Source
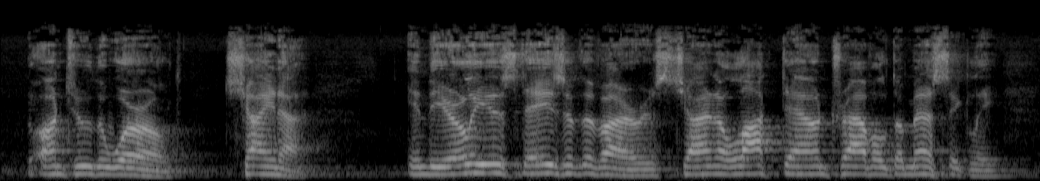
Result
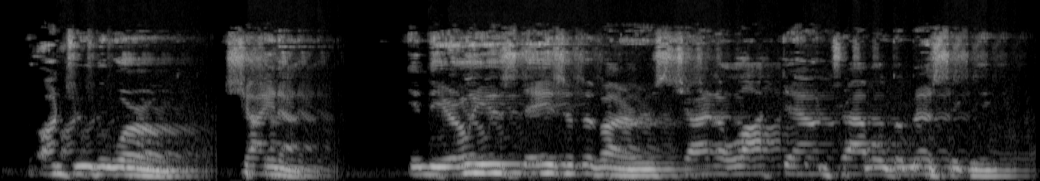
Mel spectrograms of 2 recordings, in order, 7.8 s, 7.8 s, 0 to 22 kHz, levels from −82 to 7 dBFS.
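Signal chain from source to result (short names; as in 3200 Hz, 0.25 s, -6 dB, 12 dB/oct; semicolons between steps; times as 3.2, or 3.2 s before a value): spectral noise reduction 24 dB; graphic EQ 125/250/500/1000/2000/4000/8000 Hz +11/+11/-8/-8/-7/-10/+8 dB; lo-fi delay 0.146 s, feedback 35%, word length 8-bit, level -12 dB; gain +6 dB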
